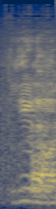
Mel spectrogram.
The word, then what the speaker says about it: lira: Lira, lira. What does it depend on the pronunciation? Is it people from Lebanon say it that way and the rest of the world says Leos? No, it's called lira.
